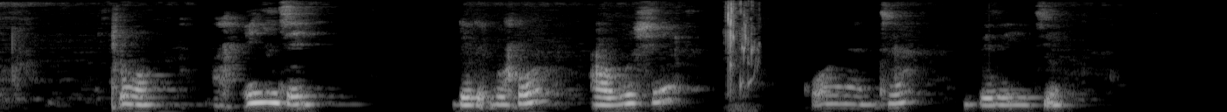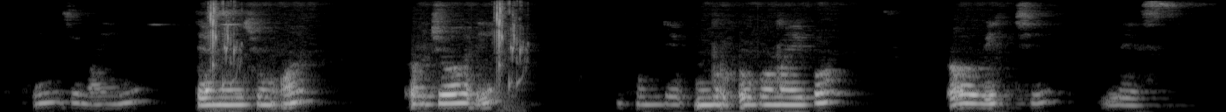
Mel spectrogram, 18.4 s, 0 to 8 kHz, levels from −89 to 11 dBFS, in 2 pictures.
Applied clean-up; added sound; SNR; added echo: classical method WPE with log-MMSE.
